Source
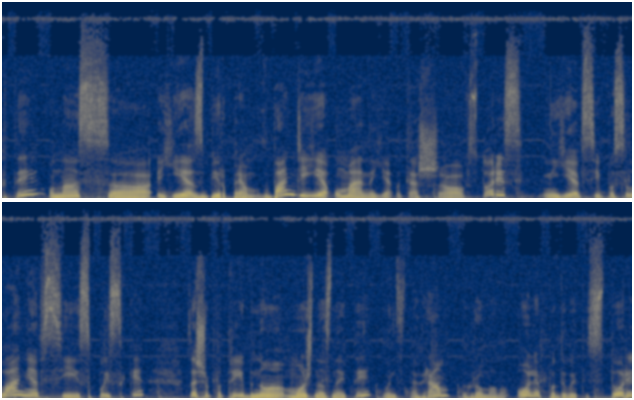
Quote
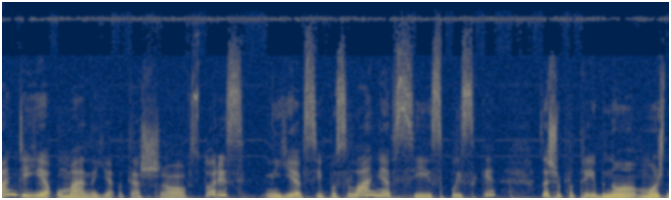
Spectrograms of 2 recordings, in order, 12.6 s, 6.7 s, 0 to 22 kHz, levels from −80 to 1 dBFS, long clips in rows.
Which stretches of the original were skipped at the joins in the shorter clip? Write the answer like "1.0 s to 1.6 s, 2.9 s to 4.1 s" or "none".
none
